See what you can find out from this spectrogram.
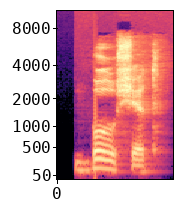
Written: bullshit

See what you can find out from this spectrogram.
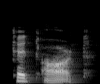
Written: tit art

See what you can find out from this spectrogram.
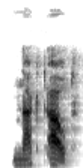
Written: knocked out

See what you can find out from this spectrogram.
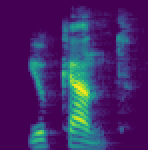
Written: you cunt

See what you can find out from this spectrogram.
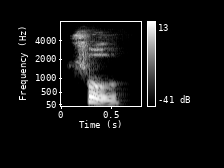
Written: fool

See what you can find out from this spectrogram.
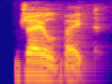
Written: jailbait

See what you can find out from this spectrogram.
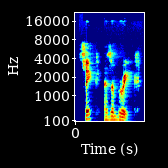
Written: thick as a brick

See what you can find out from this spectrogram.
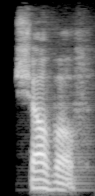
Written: shove off

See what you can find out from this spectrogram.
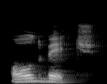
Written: old bitch

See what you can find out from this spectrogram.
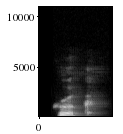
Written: crook

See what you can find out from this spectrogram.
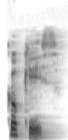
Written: cookies

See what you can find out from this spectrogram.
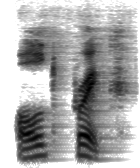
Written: old prick

